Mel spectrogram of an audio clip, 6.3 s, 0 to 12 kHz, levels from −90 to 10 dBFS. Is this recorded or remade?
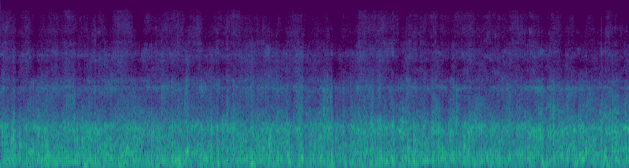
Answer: remade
